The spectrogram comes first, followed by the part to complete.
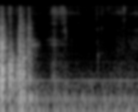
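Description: Plastic power brick and its cable being handled: a sharp clack at the start, a few short knocks and rustles, then quiet.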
